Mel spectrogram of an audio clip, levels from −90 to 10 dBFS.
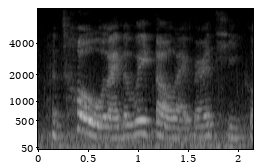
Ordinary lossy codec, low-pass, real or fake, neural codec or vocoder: none; none; real; none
